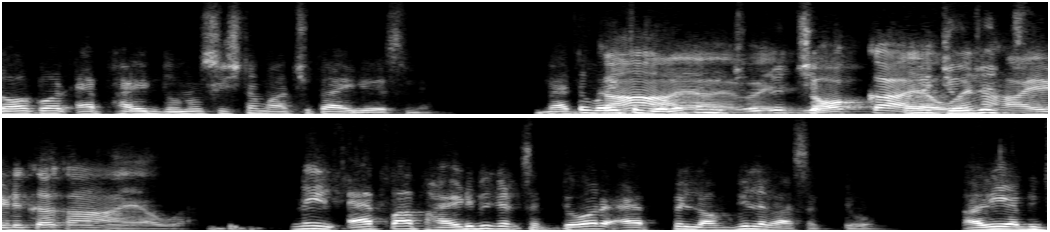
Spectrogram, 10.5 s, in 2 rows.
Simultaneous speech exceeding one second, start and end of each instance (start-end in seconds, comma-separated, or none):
3.0-5.0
